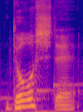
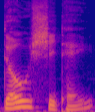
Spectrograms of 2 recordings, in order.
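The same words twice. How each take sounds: First: It is pronounced smoothly and naturally. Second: It is pronounced in a clumsy, exaggerated way. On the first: The speaker calls it right. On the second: The speaker calls it wrong.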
